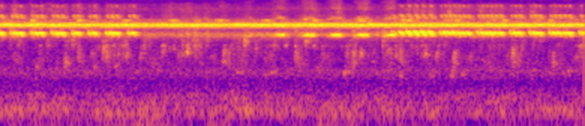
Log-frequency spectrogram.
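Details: Autumn insects calling together, a constant shrill trill with a lower pulsing chirp repeated quickly and steadily throughout, plus scattered faint clicks.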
